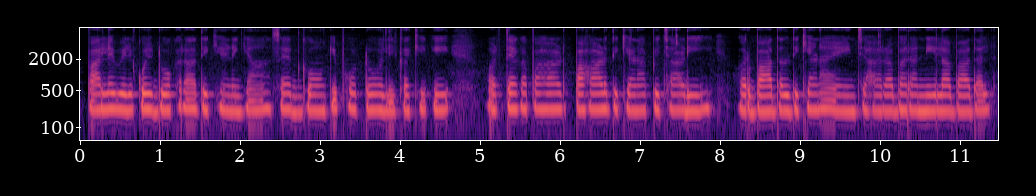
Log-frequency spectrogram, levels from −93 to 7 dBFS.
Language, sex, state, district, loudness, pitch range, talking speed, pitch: Garhwali, female, Uttarakhand, Uttarkashi, -34 LUFS, 210-225 Hz, 135 wpm, 220 Hz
